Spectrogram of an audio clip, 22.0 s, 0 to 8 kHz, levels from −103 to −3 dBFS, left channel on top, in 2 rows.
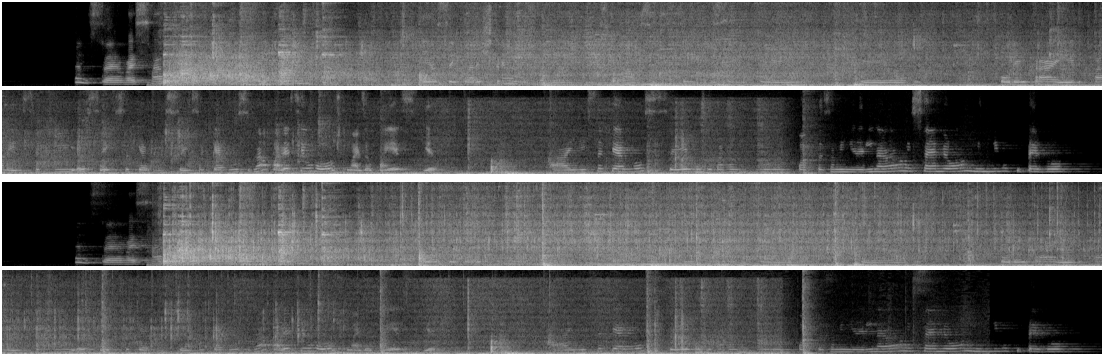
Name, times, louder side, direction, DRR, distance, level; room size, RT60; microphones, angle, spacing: voice 1, 0.7-3.3 4.2-8.0 8.6-9.2 10.0-11.3 11.5-15.4 16.5-21.6, left 5 dB, 45° left, 14 dB, 0.3 m, -44 dB
sound 1, 1.4-14.6 15.0-15.3 15.6-16.1 16.5-16.6 17.9-18.0 18.4-18.5 19.0-19.1, right 3 dB, 50° right, 1.0 m, -36 dB
sound 2, 4.1-20.9, right 7 dB, 80° right, 0.3 m, -46 dB
sound 3, 5.8-18.8, right 1 dB, 30° right, 0.6 m, -38 dB
8.2 x 6.4 x 3.5 m, 0.82 s
head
